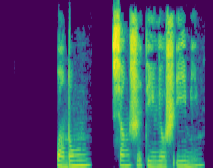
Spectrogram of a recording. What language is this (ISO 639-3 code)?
zho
